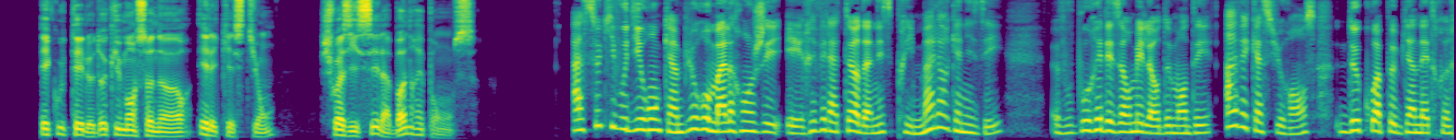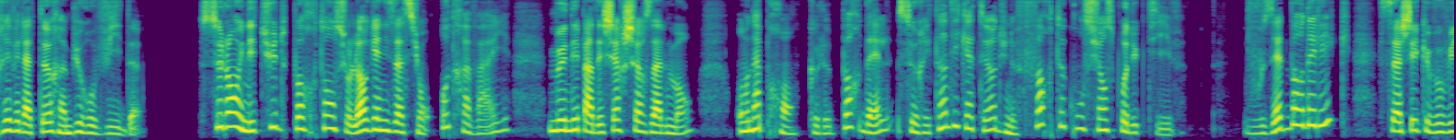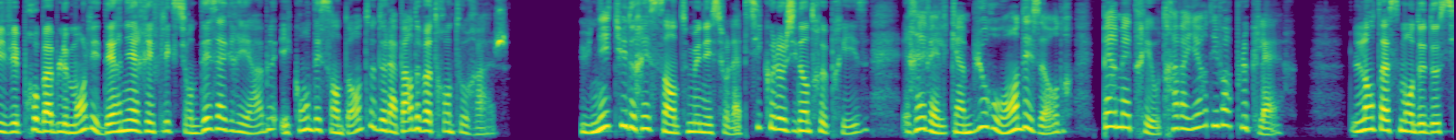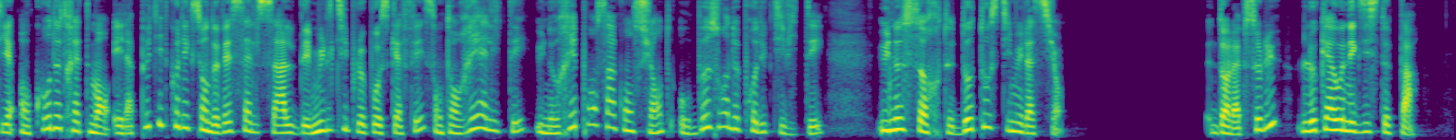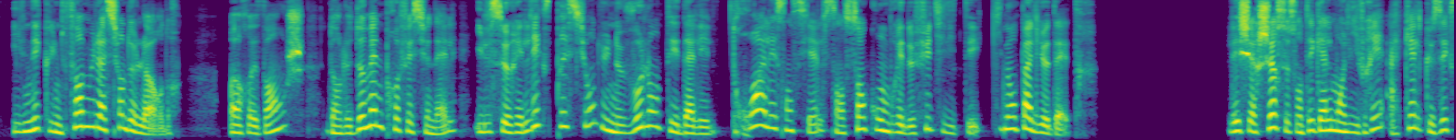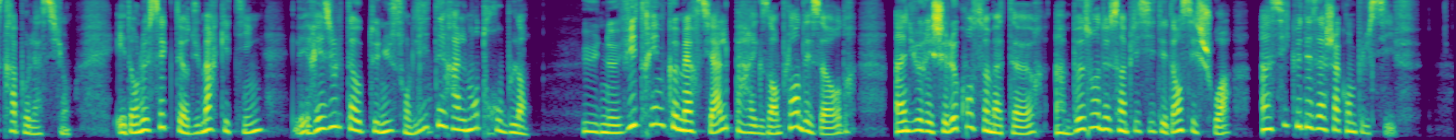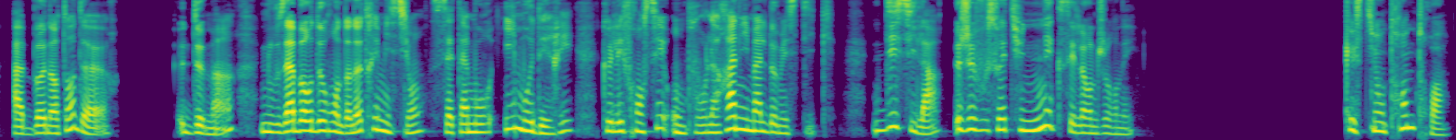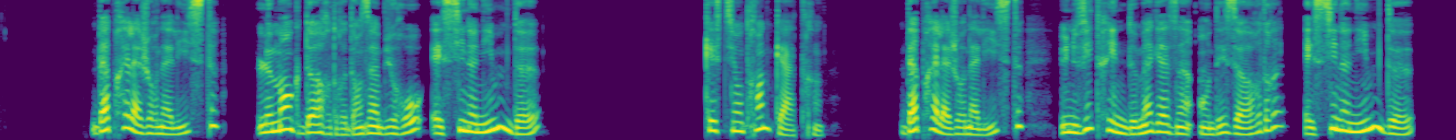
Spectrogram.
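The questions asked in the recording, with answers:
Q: D'après la journaliste, le manque d'ordre dans un bureau est synonyme de...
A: une forte conscience productive (productivité)

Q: D'après la journaliste, une vitrine de magasin en désordre est synonyme de...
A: besoin de simplicité dans les choix et achats compulsifs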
